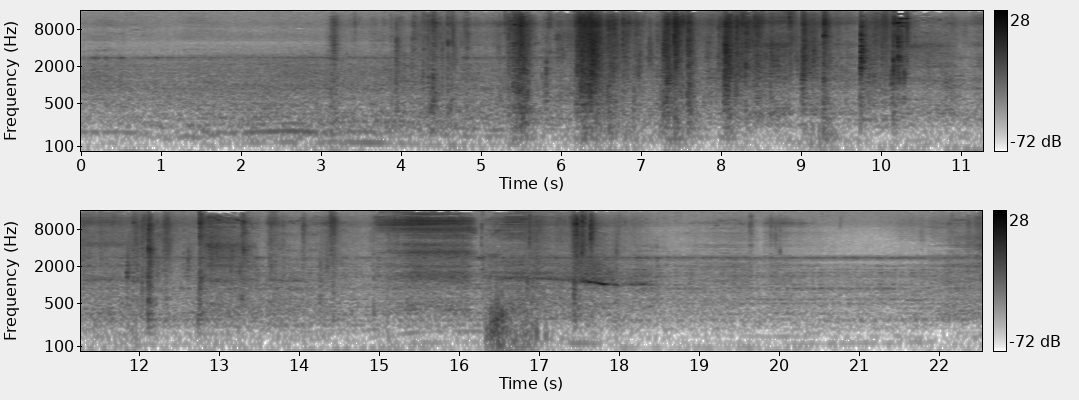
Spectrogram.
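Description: Irregular knocks, clatter and scrapes of someone moving about and handling things inside a small concrete shelter, thickest in the middle of the stretch, followed by a dull thump and a short squeak.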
